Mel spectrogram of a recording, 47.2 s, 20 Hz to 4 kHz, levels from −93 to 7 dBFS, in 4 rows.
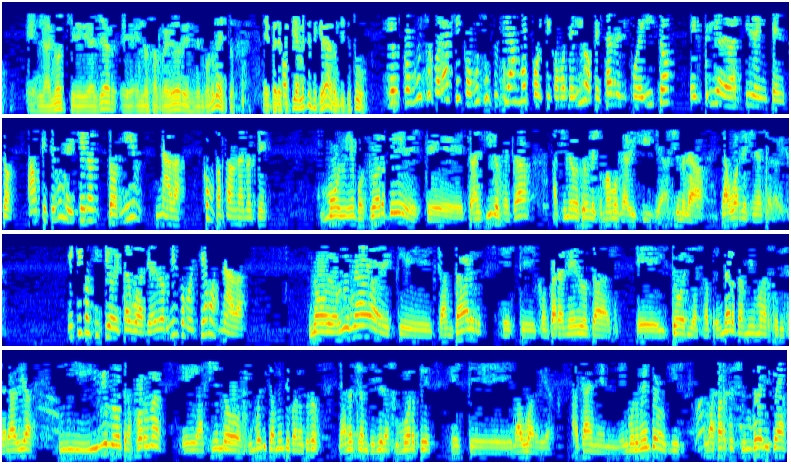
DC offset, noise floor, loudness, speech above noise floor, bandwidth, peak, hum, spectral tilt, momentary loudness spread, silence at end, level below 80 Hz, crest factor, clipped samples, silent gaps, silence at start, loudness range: under 0.1%; -67 dBFS; -26 LUFS; 41 dB; 3.2 kHz; -8 dBFS; none; -10 dB/octave; 11 LU; 0 s; -66 dBFS; 18 dB; under 0.1%; none; 0.35 s; 3 LU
